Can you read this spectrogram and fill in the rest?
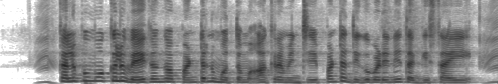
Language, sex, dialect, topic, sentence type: Telugu, female, Southern, agriculture, statement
